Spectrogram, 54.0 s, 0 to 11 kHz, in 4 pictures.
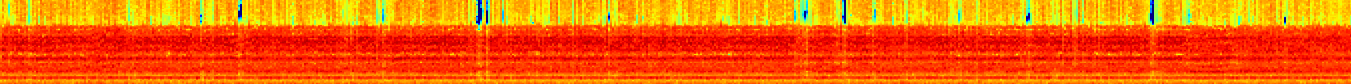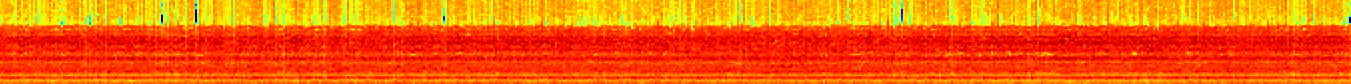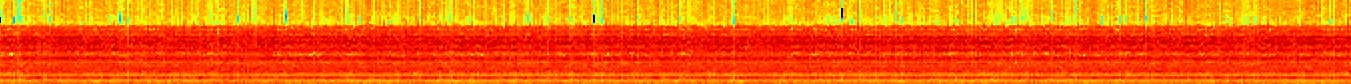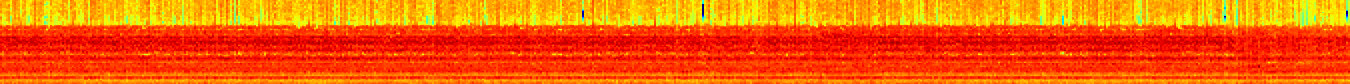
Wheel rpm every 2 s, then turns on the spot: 230, 230, 230, 230, 230, 230, 230, 230, 240, 230, 230, 230, 230, 240, 230, 240, 240, 230, 230, 230, 230, 230, 230, 240, 230, 230, 230.
none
